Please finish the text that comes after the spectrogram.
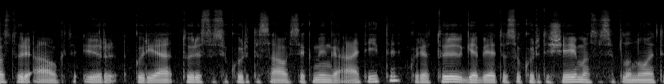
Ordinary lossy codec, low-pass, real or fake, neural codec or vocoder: MP3, 96 kbps; 14.4 kHz; real; none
